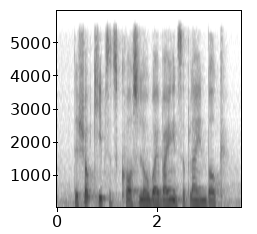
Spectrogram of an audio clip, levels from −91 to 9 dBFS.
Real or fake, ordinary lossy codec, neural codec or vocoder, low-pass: fake; none; codec, 16 kHz, 0.9 kbps, LongCat-Audio-Codec; 5.4 kHz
